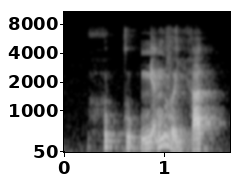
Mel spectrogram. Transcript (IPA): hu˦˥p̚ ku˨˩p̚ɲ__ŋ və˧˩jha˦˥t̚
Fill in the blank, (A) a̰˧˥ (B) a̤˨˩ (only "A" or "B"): A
